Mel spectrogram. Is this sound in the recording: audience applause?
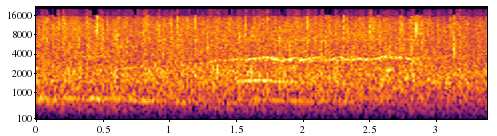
yes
